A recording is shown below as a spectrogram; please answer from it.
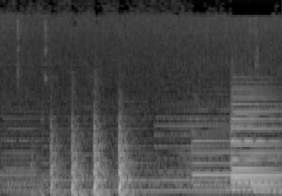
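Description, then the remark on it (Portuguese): Four firm knocks on a wooden door by a small boy returning home after a storm, in quick, even succession and clear, followed by a low sustained tonal hum with no voices. “Alguém bateu na porta.”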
